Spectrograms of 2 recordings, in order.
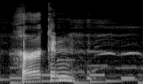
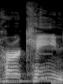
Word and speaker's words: Hurricane: And it's located near the town of Hurricane, Utah. Not Hurricane, Utah. Hurricane.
